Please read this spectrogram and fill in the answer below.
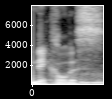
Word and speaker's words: Nicalis: Tony says Nicalis is pronounced like the name Nicholas by employees of the company during streams.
